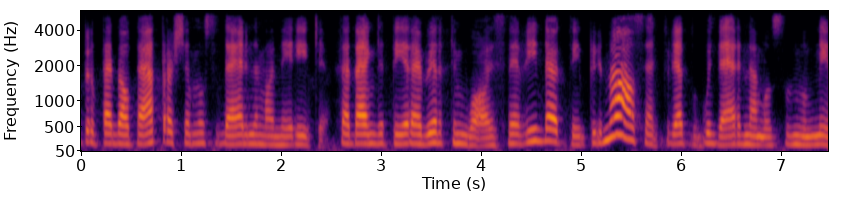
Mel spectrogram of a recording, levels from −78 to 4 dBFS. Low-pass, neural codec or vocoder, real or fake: 5.4 kHz; codec, 16 kHz, 0.5 kbps, FreqCodec, larger model; fake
